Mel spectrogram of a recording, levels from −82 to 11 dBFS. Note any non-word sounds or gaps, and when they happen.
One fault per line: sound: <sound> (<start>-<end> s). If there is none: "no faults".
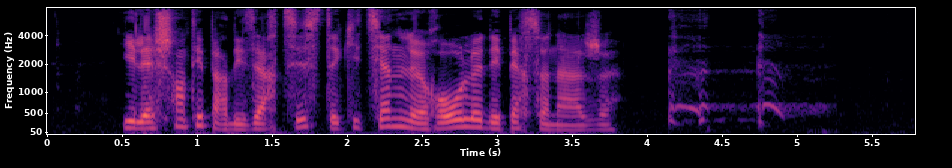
sound: cough (4.1-5.3 s)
